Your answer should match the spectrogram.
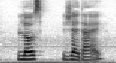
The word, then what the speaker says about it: Jedi: Jedi, los Jedi, los Jedi. It's a bit of a weird word. The pronunciation doesn't quite match the spelling like it normally would, but I think that's just because it's taken from English, and in English it's a made-up word.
